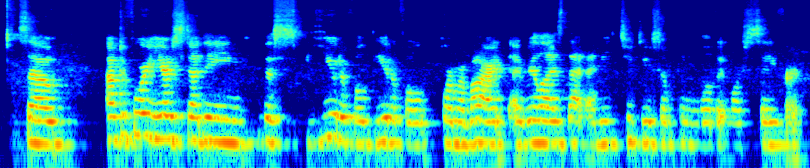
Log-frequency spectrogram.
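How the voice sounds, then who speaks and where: A Latvian woman with a medium-pitched, level voice speaks at a normal pace, giving a light-hearted, informal career talk as a guest designer. She's indoors on a live video call, and the audio sounds roomy and echoey.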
